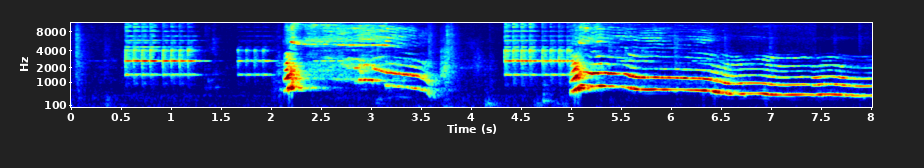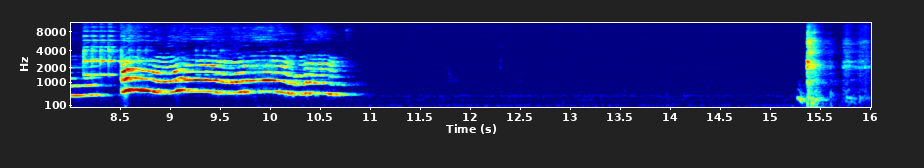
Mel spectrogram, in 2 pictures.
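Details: Loki, a 3.5-year-old male Siberian husky, argues with a ringing phone alarm: rising yips and whines answer the beeping tones, then two long quavering howls gliding downward, each a few seconds, before silence.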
